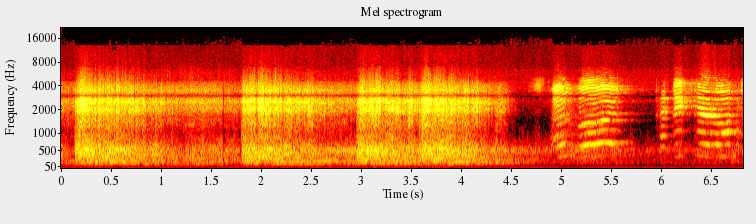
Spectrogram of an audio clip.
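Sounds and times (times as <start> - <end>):
gun firing on command: 0.0 - 6.4.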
